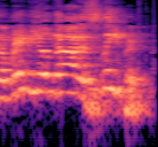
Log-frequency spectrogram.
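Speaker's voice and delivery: high, teasing taunt; mocking. Elijah teasing worshipers about their silent god, mocking. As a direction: needle them in a high, amused voice. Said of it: "He started mocking them".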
